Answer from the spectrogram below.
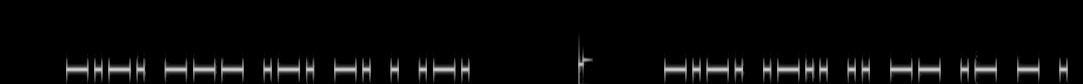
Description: Morse code, heard as a keyed tone, about 17 wpm, 700 Hz. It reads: CORNER CLIMATE
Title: Sentences from Top 1600 Words - New Word Drill - 17wpm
